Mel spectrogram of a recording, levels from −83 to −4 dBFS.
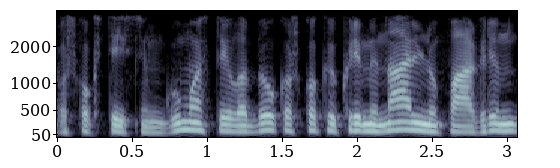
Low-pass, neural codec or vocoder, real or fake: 3.6 kHz; none; real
